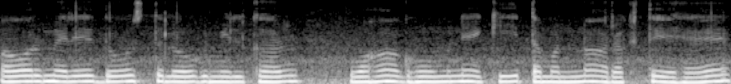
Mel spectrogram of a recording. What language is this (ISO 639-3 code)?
urd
